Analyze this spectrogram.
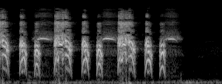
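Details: Grey francolin, known locally as desi teetar, calling in a city: a rapid run of about ten loud, harsh, ringing notes at an even beat, some stretched and slightly rising, ending abruptly before a quiet tail.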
